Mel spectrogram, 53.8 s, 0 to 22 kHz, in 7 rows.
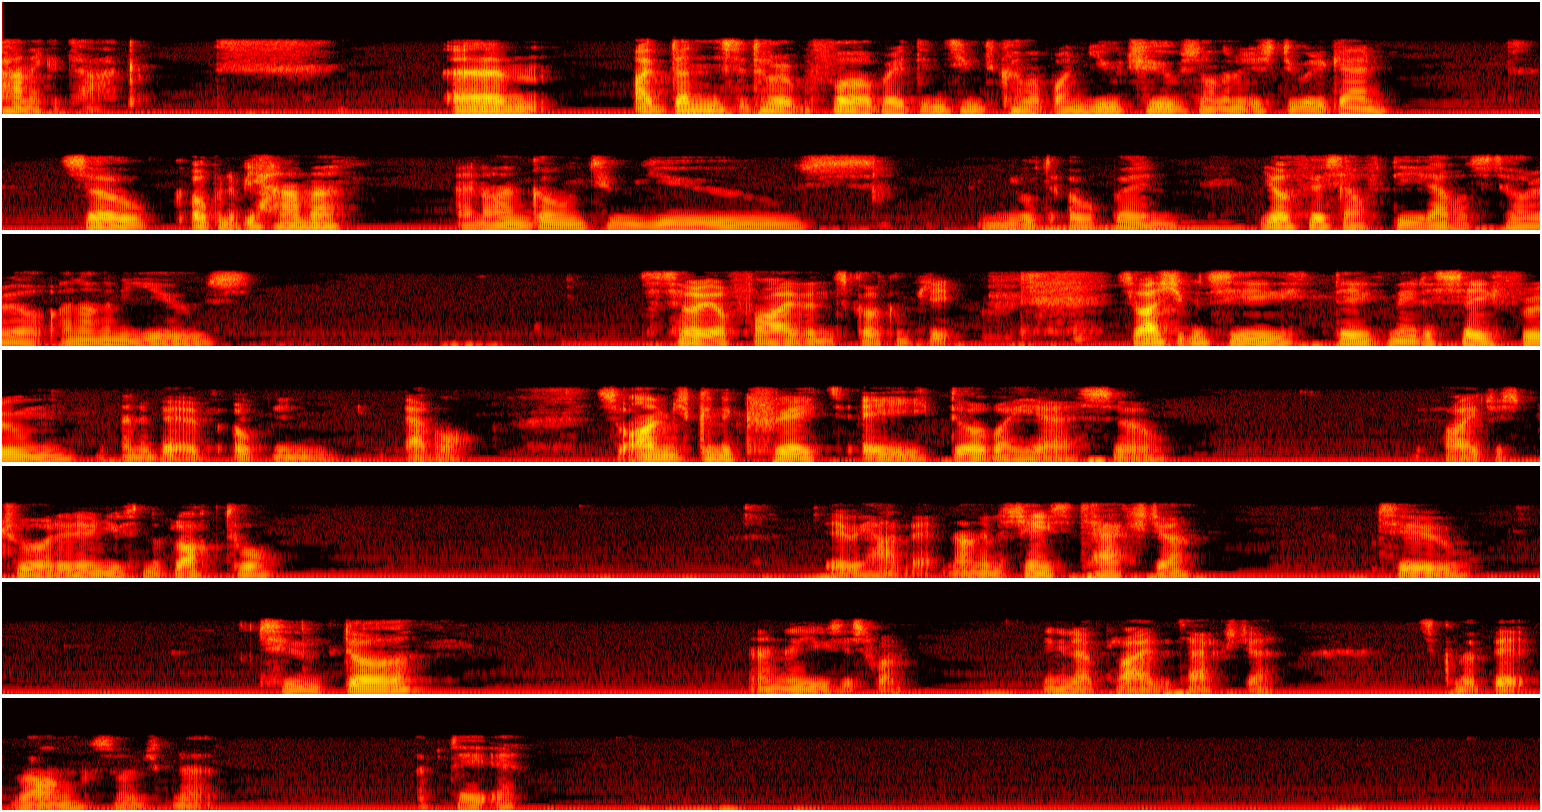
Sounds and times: Speech: 0.0 - 0.8, 2.2 - 7.0, 8.0 - 16.7, 18.6 - 20.2, 21.0 - 25.4, 26.0 - 29.0, 30.2 - 32.2, 34.8 - 36.8, 37.6 - 38.2, 39.7 - 40.6, 42.2 - 43.0, 43.6 - 44.9, 45.6 - 47.3, 48.2 - 48.8.

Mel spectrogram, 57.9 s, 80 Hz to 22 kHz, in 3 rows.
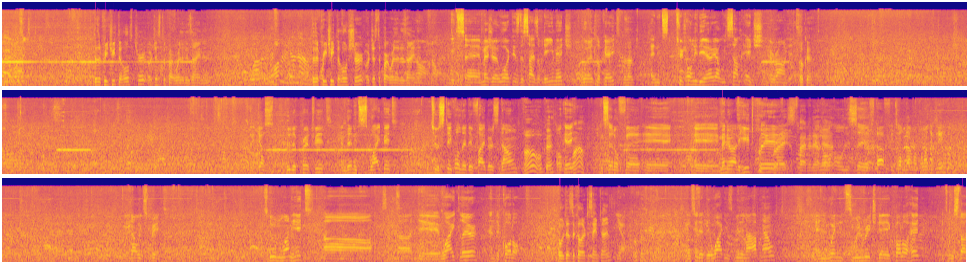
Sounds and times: Speech: 1.7 - 4.2, 4.8 - 16.3, 23.5 - 27.2, 27.9 - 38.4, 43.6 - 51.6, 54.8 - 57.8.

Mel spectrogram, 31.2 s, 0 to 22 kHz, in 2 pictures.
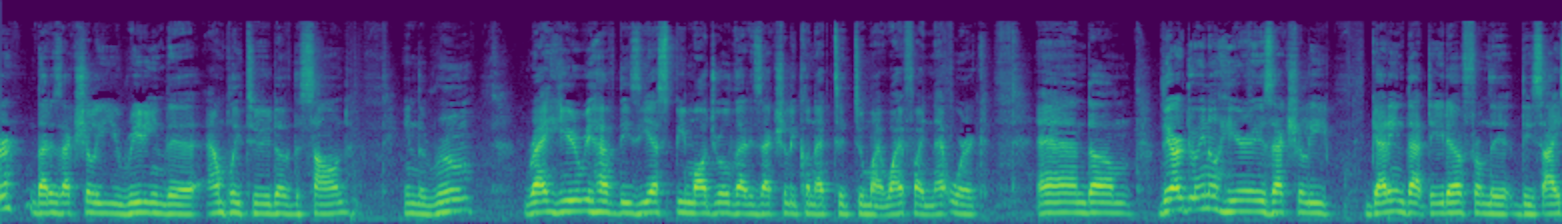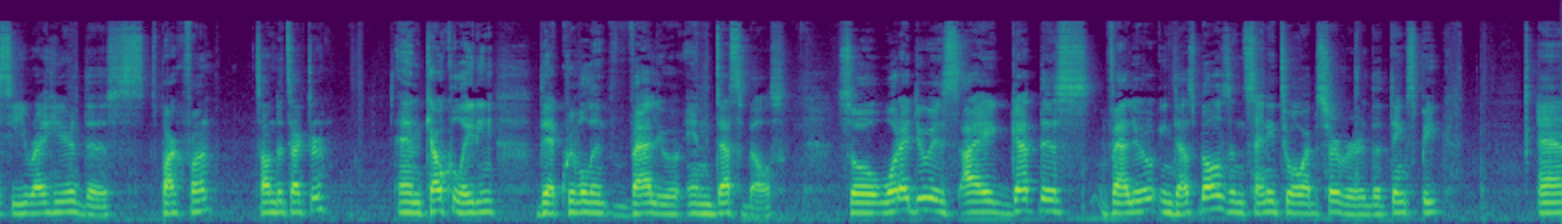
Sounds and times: Speech: 0.0 - 19.0, 19.6 - 30.2, 30.9 - 31.2.

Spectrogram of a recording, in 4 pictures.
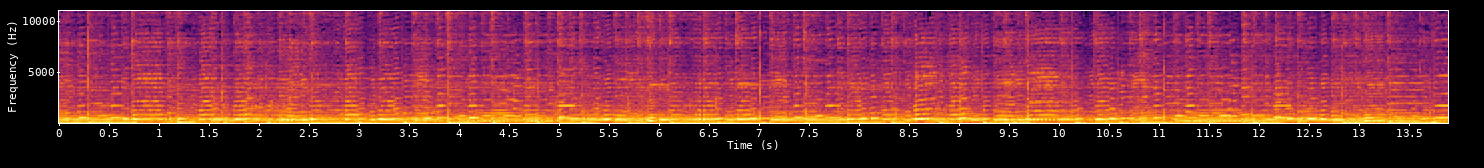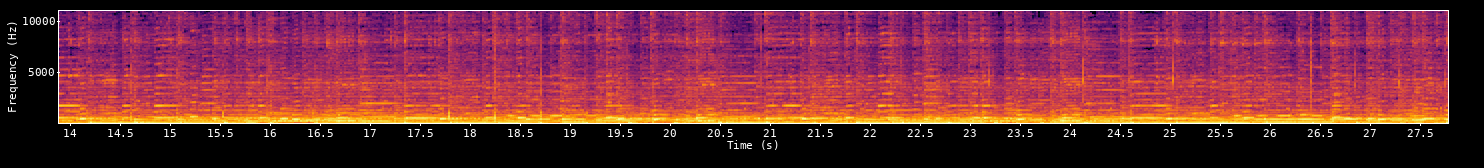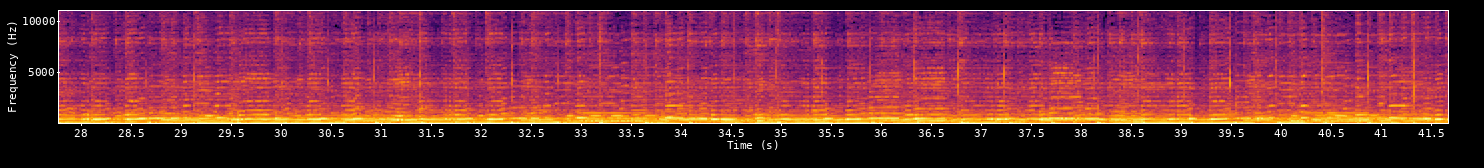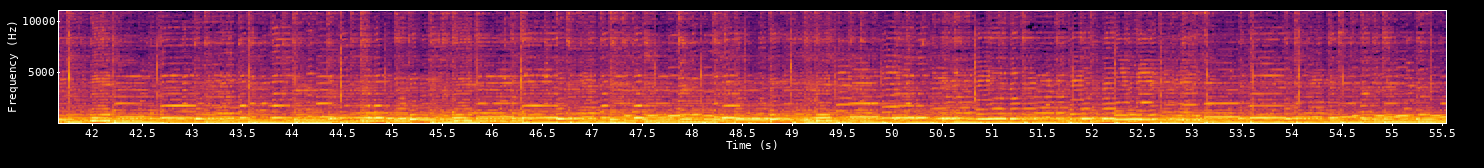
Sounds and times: Bluegrass: 0.0 - 55.5
Bowed string instrument: 0.0 - 55.5
Guitar: 0.0 - 55.5
Traditional music: 0.0 - 55.5.

